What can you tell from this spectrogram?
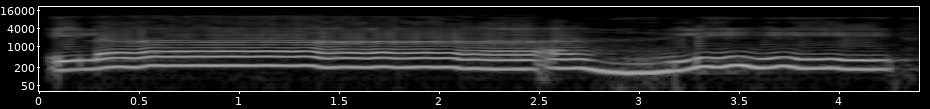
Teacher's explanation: یہ مدہ جائز ہے 3 سے 4 سیکنڈ آپ نے ایکسٹرا کھینچنا ہے لام کو الى اہلیہ ہا پڑھیں گے ہا کو اپنے صحیح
